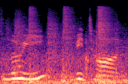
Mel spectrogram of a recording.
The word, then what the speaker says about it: Louis Vuitton: is from there so the right way to pronounce the name of the shop is louis vuitton again everything is french come on so everything needs to be pronounced in a french way if you want to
